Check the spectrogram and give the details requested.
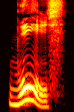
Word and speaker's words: wolf: Wolf wolf 여기서의 울f프는 울f가 아니라 wolf라고 오 소리가 날 수 있도록 입을 둥그럽게 말아 주세요.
